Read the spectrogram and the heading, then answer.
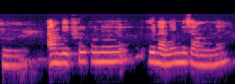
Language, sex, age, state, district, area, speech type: Bodo, female, 45-60, Assam, Kokrajhar, urban, spontaneous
